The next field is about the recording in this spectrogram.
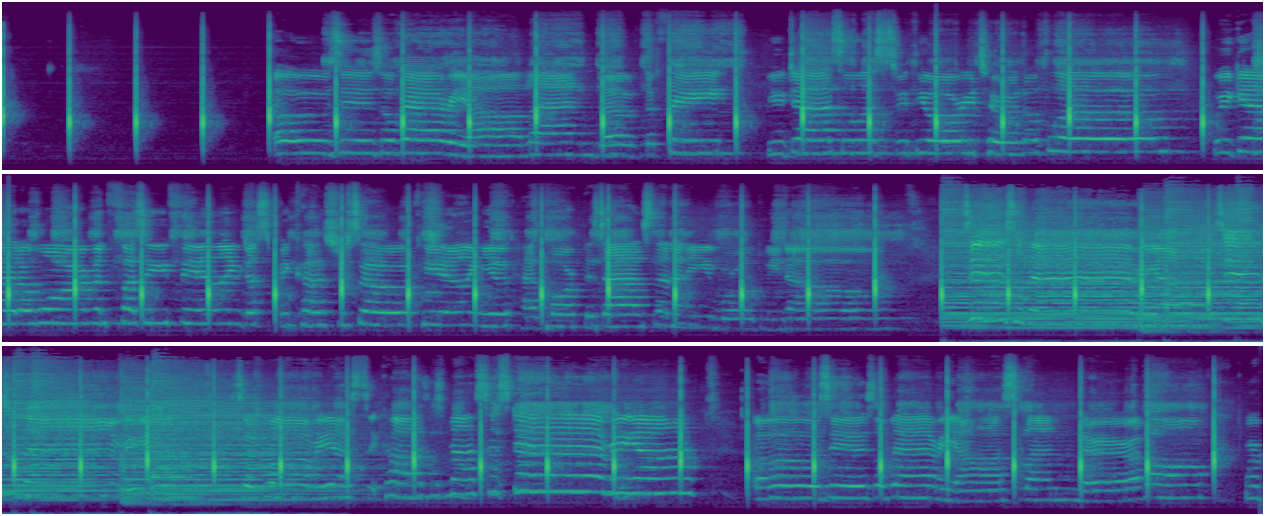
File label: Anthem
